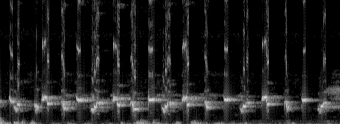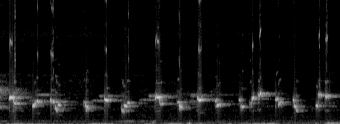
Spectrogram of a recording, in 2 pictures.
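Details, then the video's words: Energetic yellow-vented bulbul 'ropel' song, used to draw other bulbuls into singing: a continuous string of quick, bouncing whistled notes rising and falling in pitch, with light low background noise. "KICAU TRUCUKAN GACOR ROPEL AMPUH UNTUK PANCINGAN TRUCUK AGAR AKTIF BUNYI DAN GACOR"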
